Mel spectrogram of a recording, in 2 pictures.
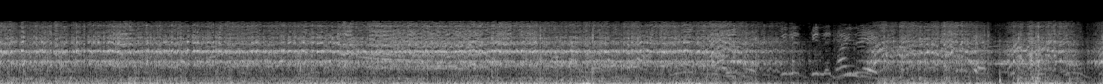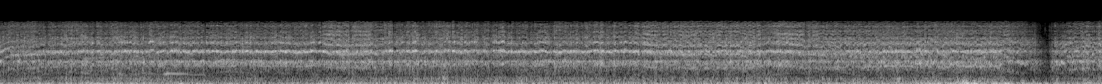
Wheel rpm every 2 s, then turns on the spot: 230, 230, 220, 180, 60, 130, 230, 230, 230, 220, 150.
none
